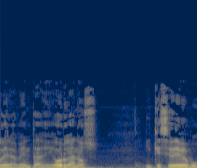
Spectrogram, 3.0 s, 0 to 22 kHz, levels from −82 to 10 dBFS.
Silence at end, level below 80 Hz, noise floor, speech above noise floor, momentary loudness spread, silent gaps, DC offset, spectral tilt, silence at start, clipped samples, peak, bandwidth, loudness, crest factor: 0 s; -48 dBFS; -43 dBFS; 25 dB; 11 LU; none; under 0.1%; -5.5 dB/octave; 0 s; under 0.1%; -2 dBFS; 11.5 kHz; -19 LUFS; 18 dB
